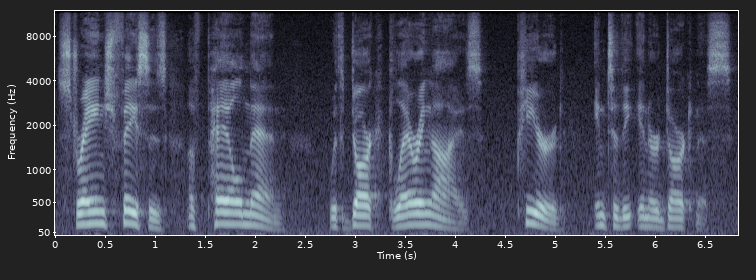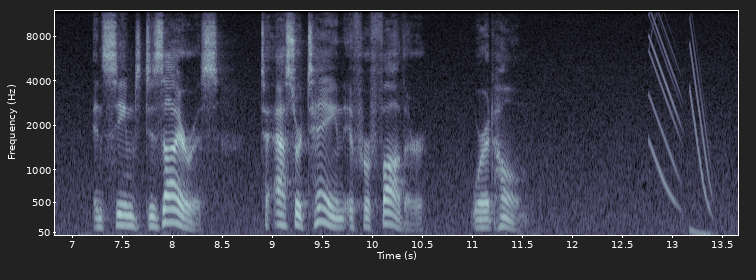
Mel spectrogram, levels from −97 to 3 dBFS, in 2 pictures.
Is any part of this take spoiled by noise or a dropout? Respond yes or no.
yes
